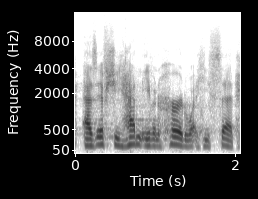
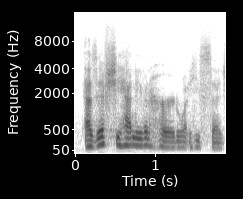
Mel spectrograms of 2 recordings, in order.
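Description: First: Said in the usual way. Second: Quiet repeat. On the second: Shown as a demonstration. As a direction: repeat the phrase softer, sinking.

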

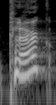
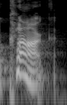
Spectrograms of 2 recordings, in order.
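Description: First: Clerk said to rhyme with "work"; alternative pronunciation. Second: Clark said to rhyme with "park"; alternative pronunciation. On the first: Offering listeners either surname pronunciation, Clerk with an "ur" vowel. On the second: Offering listeners either surname pronunciation, Clark with an "ar" vowel. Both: Shown as a demonstration. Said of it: "whichever you like".

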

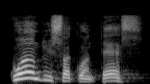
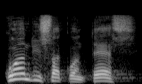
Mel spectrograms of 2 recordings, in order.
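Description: No difference in how they are said.

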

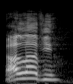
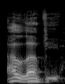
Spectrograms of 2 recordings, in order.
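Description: First: A sincere, tender I love you; mean it kindly. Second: Low, soft, cold I love you. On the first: Husband telling wife he loves her, sincere and tender. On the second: Husband telling wife he loves her, grudging and cold. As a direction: say it flat and grudging, much lower. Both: Shown as a demonstration. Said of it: "It's the difference between".

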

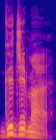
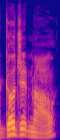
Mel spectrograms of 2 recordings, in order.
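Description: First: "gujitmal" with a short first vowel, not o; Jala pronunciation. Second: Said in the usual way. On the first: Shown as a demonstration. Showing the Jala word for liar, Jala pronunciation. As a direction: say "gujitmal", starting goo rather than go. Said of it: "often pronounced by Jala speakers as". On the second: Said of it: "is often pronounced by Jala speakers".

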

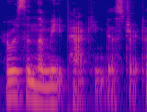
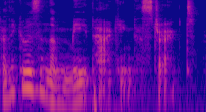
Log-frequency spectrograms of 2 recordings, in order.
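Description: First: Said in the usual way. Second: Whispered to herself; whispering. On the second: Real, not acted. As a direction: whisper it like a private aside. Answers herself under her breath.

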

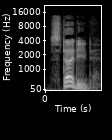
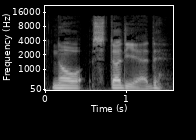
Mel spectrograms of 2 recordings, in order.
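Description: First: "studied" ending in a plain d; right way: "studied" said smoothly. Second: Slow "studied" with a separate e-d syllable; wrong way: "studied" as stu-di-ed. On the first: ("studied" bien pronunciado, terminando en d) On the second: ("studied" mal pronunciado, con la "ed" separada) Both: Shown as a demonstration.

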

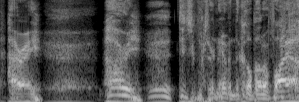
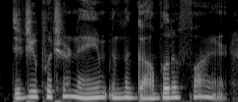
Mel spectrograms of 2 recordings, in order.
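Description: First: Rushed, frantic, breathless demand; Dumbledore. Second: Soft, calm question; Dumbledore. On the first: Mimicking the movie's aggressive version, frantic demand. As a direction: fire the question off fast and urgently. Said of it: "fucking running down the stairs". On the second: Reading the book's version to friends, calm question. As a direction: ask it gently and quietly, unhurried. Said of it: "Dumbledore calmly asks Harry". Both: Retold or imitated.

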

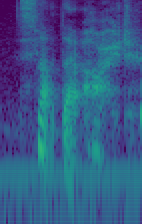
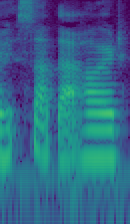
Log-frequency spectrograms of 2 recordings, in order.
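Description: First: "It's not that hard" whispered, much softer. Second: Said in the usual way. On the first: Real, not acted. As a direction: breathe "It's not that hard" under the breath.

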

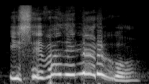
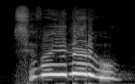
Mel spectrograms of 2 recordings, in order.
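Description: First: Much higher and louder, laughing through it. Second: Even higher, loud, laughing through it. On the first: Repeating the punchline to listeners, laughing hard. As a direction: squeeze the words out through laughter. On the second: Repeating it again to listeners, laughing hard. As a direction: push it out between laughs. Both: Real, not acted.

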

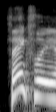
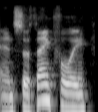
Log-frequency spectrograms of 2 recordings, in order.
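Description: First: "thankfully" punched much higher and louder, falling at the end; emphatic thankfully. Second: Said in the usual way. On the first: Real, not acted. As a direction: hit "thankfully" hard with relief.

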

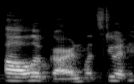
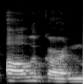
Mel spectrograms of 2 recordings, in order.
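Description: First: Playful, higher; mock-eager suggestion; joking suggestion. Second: Playful, higher and louder; mock-eager pitch; joking suggestion. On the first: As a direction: pitch it as a joke. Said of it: "I was like". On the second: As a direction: toss it out as a joke. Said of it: "like, as a joke".

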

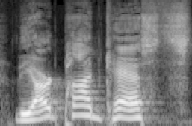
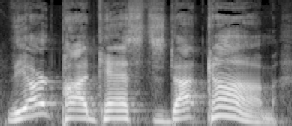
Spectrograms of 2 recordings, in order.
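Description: First: Slow, with the final S in Podcasts clearly hit; stress on Podcasts. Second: Said in the usual way. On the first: Shown as a demonstration. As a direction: lean on the word Podcasts so the S is heard. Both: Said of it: "there's an S in there".

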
